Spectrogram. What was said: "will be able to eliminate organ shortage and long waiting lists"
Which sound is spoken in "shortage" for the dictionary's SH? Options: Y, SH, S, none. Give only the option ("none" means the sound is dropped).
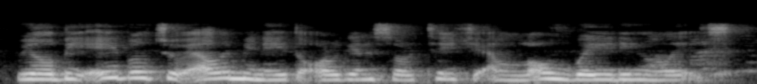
S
